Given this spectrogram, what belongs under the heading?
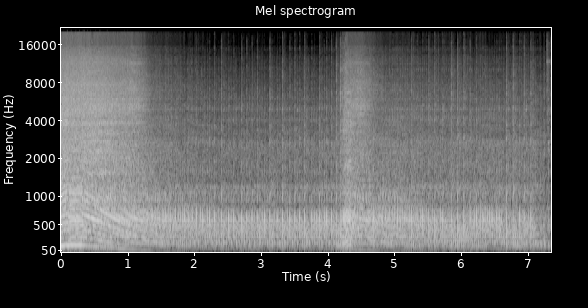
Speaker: Turned out to be a really great saw.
